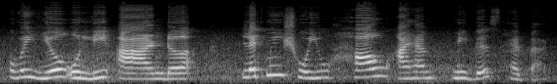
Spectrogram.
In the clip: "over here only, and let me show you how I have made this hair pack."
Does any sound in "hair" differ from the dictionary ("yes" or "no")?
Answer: yes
